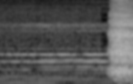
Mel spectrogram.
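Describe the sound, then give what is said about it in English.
A short breath is released during a guided breathing exercise, a soft airy rush rising suddenly near the end over a faint, sustained tonal drone. “and just releasing with your breath, just letting it go.”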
